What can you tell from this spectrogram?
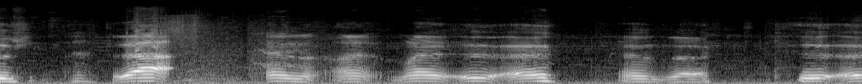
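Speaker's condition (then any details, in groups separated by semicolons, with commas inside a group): Cerebral palsy; one hand affected; atypical speech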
